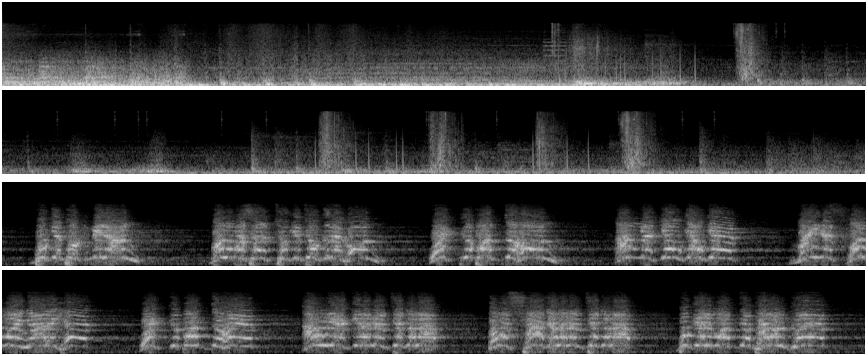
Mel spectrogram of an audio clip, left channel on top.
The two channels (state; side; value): different; both; correlation 0.00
